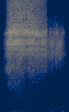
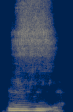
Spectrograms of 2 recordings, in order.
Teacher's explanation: it can say s it's voiceless sound only air or it can say Z it's voiced sound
